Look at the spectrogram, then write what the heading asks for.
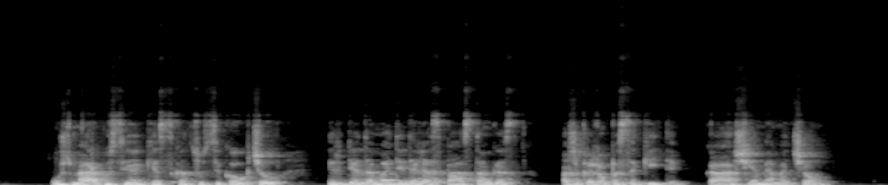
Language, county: Lithuanian, Vilnius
